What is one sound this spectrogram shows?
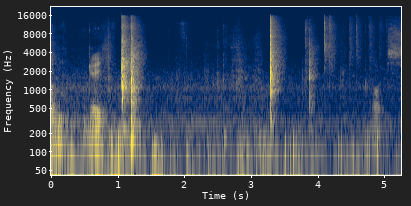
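A plastic cover clicks and snaps as it is pried loose.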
